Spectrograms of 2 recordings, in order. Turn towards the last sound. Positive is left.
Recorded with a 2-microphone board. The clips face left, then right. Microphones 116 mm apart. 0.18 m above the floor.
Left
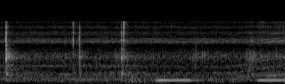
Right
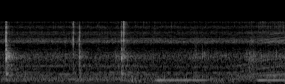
turn(degrees=20)  # may be behind; listen again after turning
